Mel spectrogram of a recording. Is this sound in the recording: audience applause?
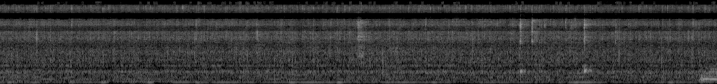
no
